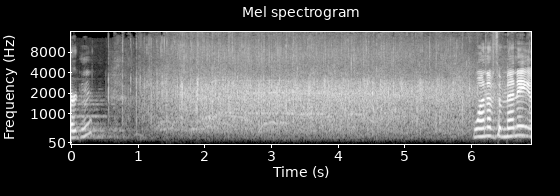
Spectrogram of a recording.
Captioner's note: audience applauds; audience cheers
